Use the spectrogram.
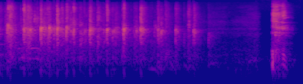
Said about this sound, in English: Big round of applause.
